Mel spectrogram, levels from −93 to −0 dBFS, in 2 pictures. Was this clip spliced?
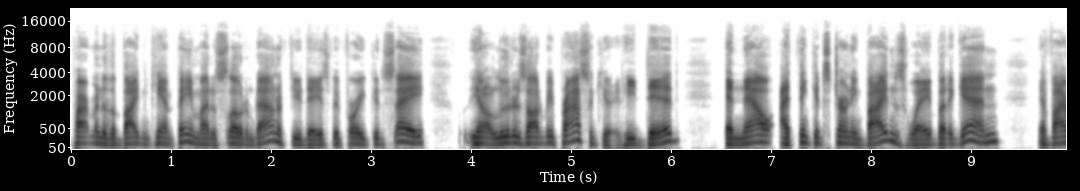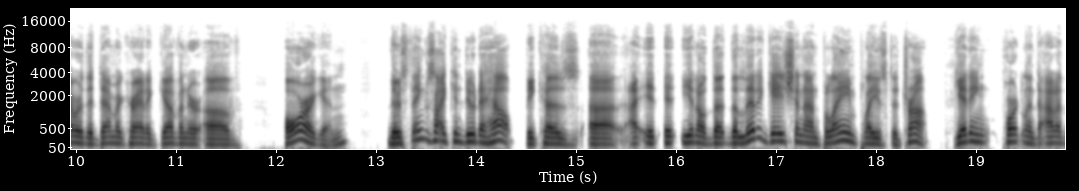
no; 0 cuts

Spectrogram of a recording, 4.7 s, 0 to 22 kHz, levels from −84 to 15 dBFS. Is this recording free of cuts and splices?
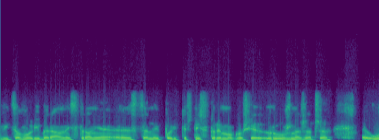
yes; 0 cuts

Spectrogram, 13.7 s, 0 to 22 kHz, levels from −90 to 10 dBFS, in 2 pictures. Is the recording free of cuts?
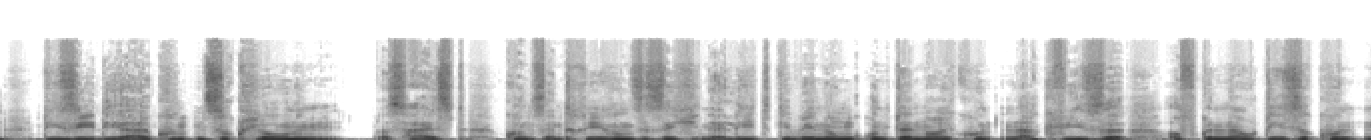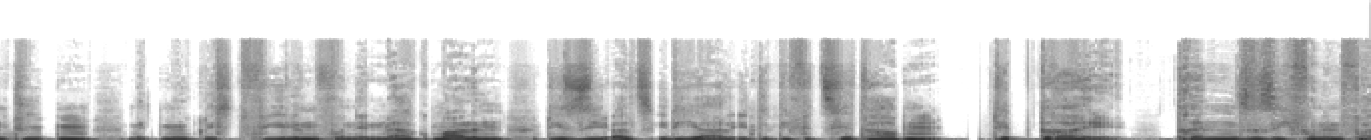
no; 1 cut; at 11.7 s

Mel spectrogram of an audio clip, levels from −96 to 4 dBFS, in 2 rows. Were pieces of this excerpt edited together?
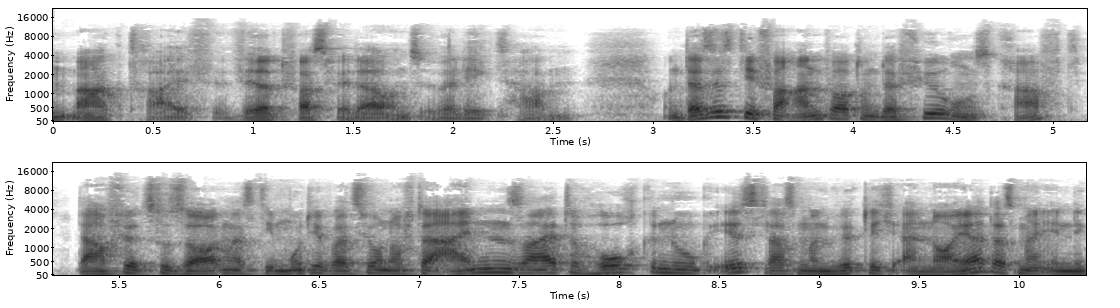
yes; 2 cuts; at 5.2 s, 8.7 s

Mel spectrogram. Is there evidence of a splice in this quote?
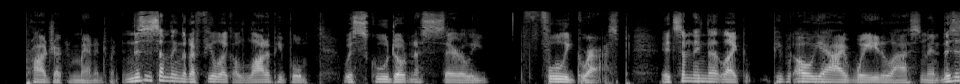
yes; 1 cut; at 7.9 s

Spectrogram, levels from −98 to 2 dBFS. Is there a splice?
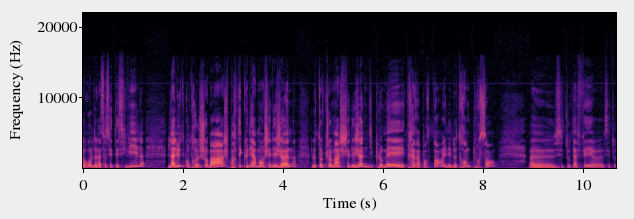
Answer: no; 0 cuts

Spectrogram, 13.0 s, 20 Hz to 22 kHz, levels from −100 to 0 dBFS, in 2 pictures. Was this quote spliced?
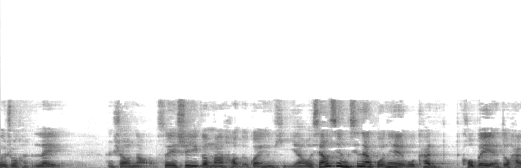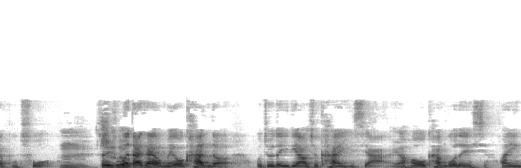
no; 0 cuts

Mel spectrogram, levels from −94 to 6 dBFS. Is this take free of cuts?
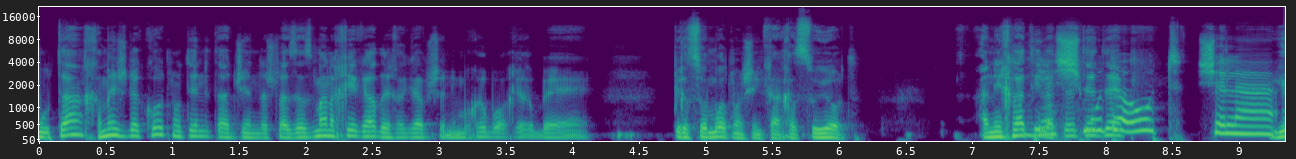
yes; 0 cuts

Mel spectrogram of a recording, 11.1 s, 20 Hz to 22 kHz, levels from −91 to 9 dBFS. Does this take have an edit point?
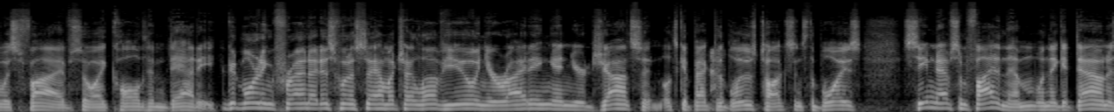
yes; 2 cuts; at 2.2 s, 6.6 s

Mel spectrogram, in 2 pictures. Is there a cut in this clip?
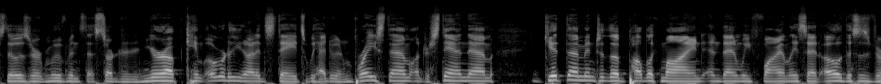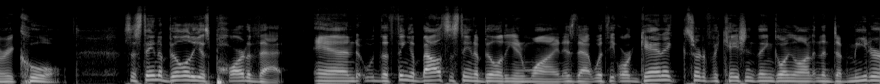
no; 0 cuts

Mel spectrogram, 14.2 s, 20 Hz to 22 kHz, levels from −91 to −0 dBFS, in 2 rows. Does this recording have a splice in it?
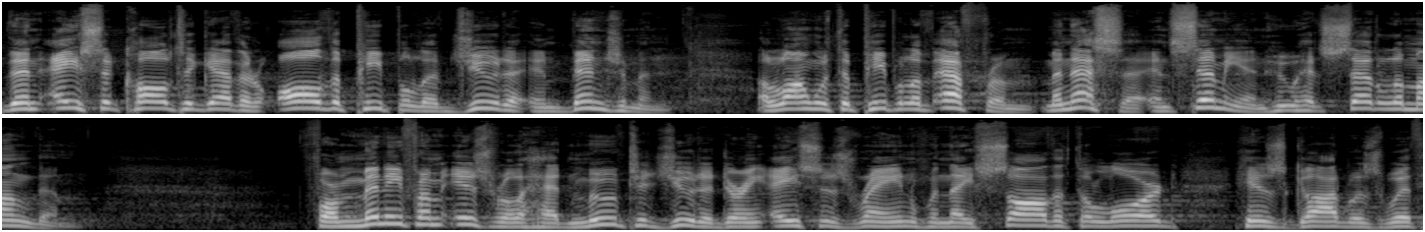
no; 0 cuts

